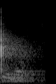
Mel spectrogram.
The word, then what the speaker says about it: Weidul: It's pronounced Weidul.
